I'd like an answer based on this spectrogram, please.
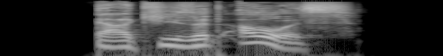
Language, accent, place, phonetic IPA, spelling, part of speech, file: German, Germany, Berlin, [ɛɐ̯ˌkiːzət ˈaʊ̯s], erkieset aus, verb, De-erkieset aus.ogg
- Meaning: second-person plural subjunctive I of auserkiesen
